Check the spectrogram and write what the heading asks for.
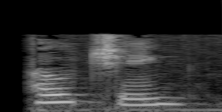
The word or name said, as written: hoatching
